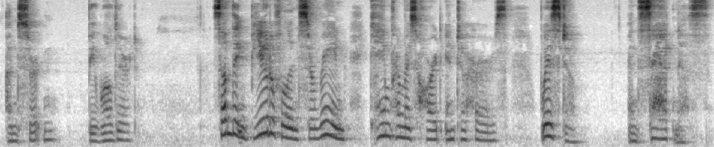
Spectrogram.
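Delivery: ordinary delivery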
